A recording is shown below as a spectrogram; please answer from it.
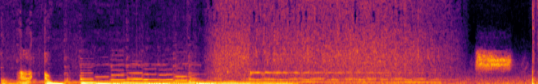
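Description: Cartoon rain in a Hindi-dubbed Shinchan episode: a steady hiss of falling rain rises after a few seconds of tonal music and carries on evenly to the end.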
